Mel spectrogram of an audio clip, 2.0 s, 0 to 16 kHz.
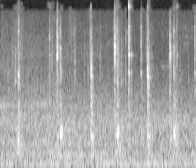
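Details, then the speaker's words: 1985 Citroen 2CV6 Special, two-cylinder, one-owner barn find, non-running, with oil squirted down into the cylinders. The starter solenoid clicks about three times a second, moving in and out, but the engine does not crank; it seems stuck. "no starting no starting that's just that that solenoid I can see it can you see do you want something to top it with it's moving in and out look"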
